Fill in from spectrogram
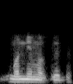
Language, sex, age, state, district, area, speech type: Urdu, male, 30-45, Bihar, Gaya, urban, conversation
